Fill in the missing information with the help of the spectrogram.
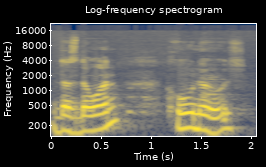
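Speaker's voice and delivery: ordinary talk, nothing marked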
